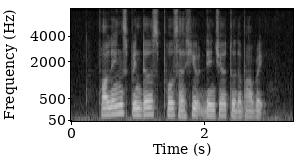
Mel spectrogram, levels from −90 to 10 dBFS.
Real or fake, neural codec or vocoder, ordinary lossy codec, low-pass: real; none; none; none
